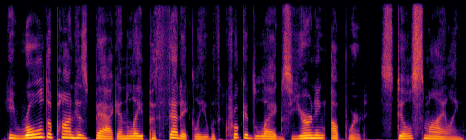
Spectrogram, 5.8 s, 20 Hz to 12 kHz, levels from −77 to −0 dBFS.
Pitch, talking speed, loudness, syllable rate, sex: 205 Hz, 155 wpm, -19 LUFS, 4.5 syllables/s, female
